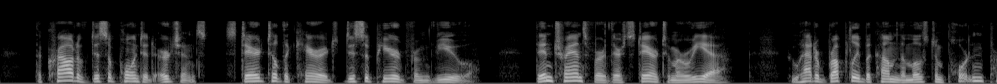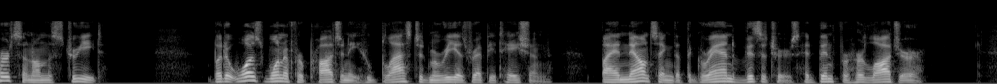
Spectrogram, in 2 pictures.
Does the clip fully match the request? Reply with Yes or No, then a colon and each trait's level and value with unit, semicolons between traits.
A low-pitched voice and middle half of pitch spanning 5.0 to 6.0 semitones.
Yes: low, 115 Hz; wide, 5.5 semitones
